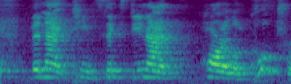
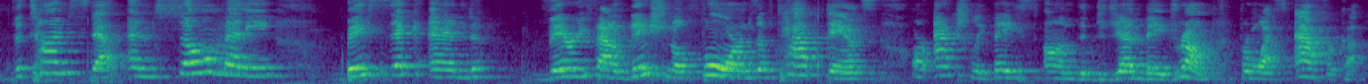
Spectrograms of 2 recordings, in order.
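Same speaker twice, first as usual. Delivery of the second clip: ordinary talk, nothing marked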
